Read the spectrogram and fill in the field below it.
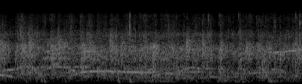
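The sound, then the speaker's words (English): A crowd claps steadily in dense, continuous applause that stays at an even, fairly loud level throughout, with faint voices and cheers mixed underneath. “So can we give these guys a round of applause?”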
